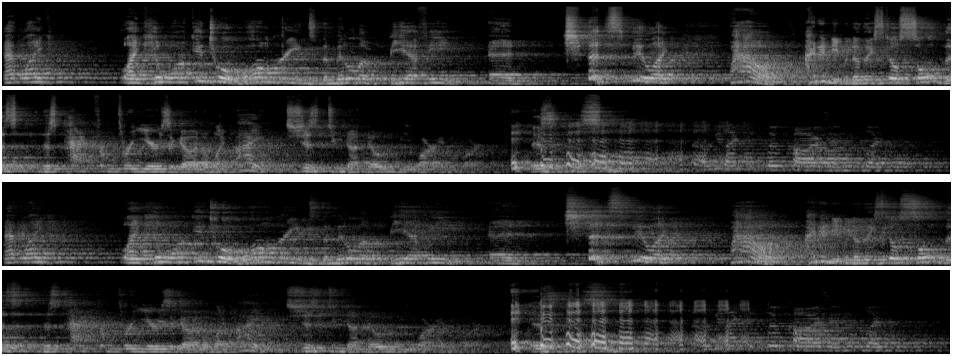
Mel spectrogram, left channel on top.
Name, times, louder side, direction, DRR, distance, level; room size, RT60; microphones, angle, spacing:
voice 1, 0.0-0.5 1.2-4.6 4.9-5.3 5.6-14.3 14.8-15.0 15.3-15.6, left 1 dB, 45° left, 3 dB, 1.3 m, -29 dB
voice 2, 14.6-17.0, right 4 dB, 65° right, 12 dB, 0.4 m, -30 dB
voice 3, 16.4-18.4, left 1 dB, 20° right, -3 dB, 2.6 m, -36 dB
21.0 x 13.0 x 5.0 m, 2.7 s
head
